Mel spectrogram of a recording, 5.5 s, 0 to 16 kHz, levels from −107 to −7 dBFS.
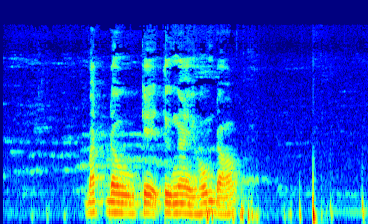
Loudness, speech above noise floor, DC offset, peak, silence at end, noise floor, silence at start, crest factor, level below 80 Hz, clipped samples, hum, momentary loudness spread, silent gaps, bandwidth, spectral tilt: -31 LUFS; 35 dB; under 0.1%; -12 dBFS; 0.05 s; -64 dBFS; 1.25 s; 20 dB; -46 dBFS; under 0.1%; none; 12 LU; none; 10.5 kHz; -7 dB/octave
